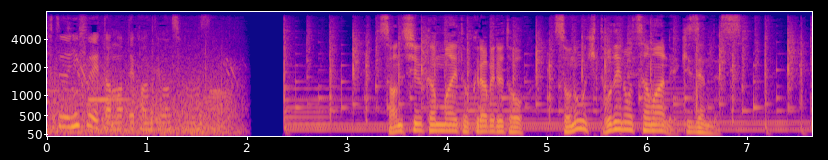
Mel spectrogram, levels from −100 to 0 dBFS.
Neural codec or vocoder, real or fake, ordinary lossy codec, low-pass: none; real; none; 7.2 kHz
